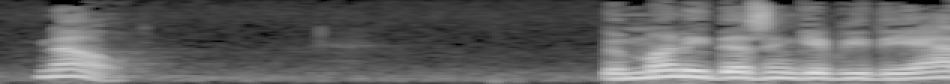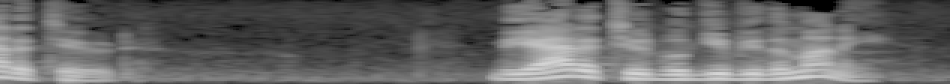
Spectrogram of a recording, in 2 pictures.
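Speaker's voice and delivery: very stern, firm, lecturing tone. Retelling what he said in reply: imitating a stern reply. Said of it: "he said very sternly".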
